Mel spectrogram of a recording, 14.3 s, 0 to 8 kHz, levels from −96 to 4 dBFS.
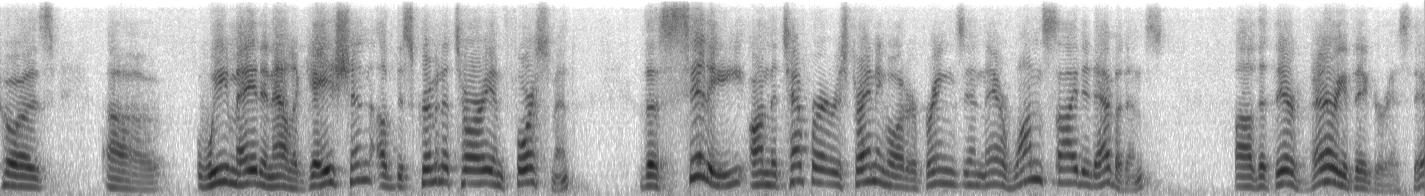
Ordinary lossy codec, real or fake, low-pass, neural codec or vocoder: Opus, 16 kbps; fake; 7.2 kHz; codec, 16 kHz, 0.7 kbps, FocalCodec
